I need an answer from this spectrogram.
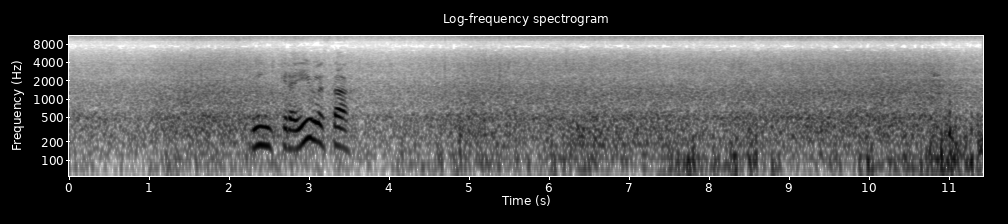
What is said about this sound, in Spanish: Vea cómo va, no, me puedo acercar más, pero va increíble el arroyo de la Tecnológico. Allá se puede ver al fondo.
